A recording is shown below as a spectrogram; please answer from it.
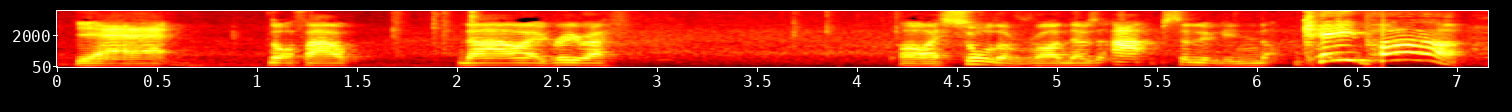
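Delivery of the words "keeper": very high, loud cry of keeper; sudden shout. Real, not acted. Gamer suddenly yelling for his keeper mid-sentence, a sharp shout. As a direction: yell it as the danger appears.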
